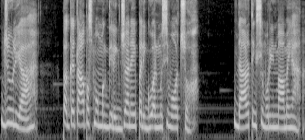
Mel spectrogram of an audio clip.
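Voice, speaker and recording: A woman's voice: medium pitch, steady tone, normal speed, darkish tone, dry recording, studio quality, soft background music, natural voice. A woman voicing a haughty, scornful middle-aged mother, bossy and sneering, in a dramatized love story.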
